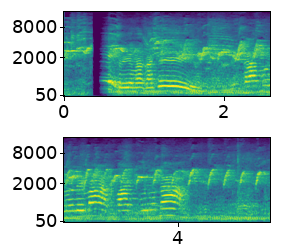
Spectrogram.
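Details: Greater green leafbird, a competition bird that has won first place for two seasons, delivering a loud, rich song of rapid, varied whistled notes with slurred descending phrases and dense, continuous chattering trills.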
